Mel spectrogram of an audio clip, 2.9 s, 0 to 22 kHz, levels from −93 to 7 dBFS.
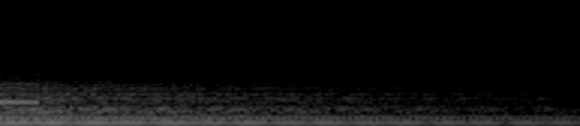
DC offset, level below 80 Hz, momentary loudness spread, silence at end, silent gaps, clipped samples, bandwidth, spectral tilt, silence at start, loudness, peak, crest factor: under 0.1%; -66 dBFS; 11 LU; 0 s; none; under 0.1%; 5.4 kHz; -9 dB/octave; 0 s; -62 LUFS; -44 dBFS; 16 dB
